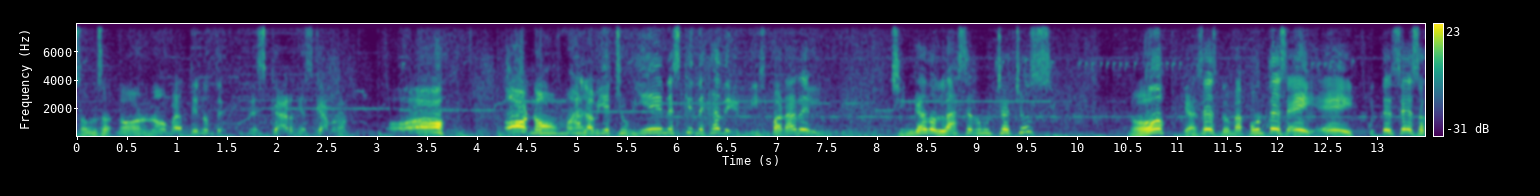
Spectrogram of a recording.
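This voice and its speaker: Excitable Mexican gamer yelling at the screen. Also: male voice, high voice. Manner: excitable, swears and yells at the game. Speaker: gameplay streamer. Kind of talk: let's play commentary. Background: game music.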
